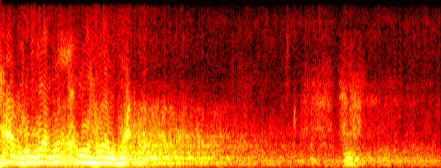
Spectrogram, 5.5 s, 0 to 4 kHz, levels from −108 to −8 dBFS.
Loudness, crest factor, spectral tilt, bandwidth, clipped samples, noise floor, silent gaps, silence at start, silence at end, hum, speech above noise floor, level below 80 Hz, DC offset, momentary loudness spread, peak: -17 LUFS; 16 dB; -14.5 dB/octave; 3.1 kHz; under 0.1%; -46 dBFS; none; 0 s; 0.7 s; none; 30 dB; -42 dBFS; under 0.1%; 21 LU; -4 dBFS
